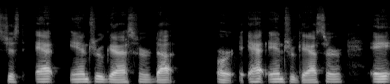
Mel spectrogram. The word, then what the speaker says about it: Gasser: It's just Andrew or Andrew Gasser. A N D R G- A S E R. I know it's pronounced Gosser, but it's spelled Gasser.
